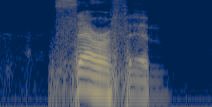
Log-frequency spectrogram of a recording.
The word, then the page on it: seraphim: British English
